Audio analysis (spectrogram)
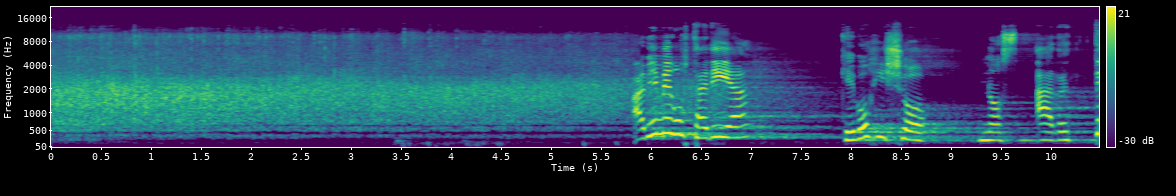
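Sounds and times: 
large crowd applauding: 0.0s - 6.1s
speech: 5.8s - 7.1s, 7.9s - 10.4s.

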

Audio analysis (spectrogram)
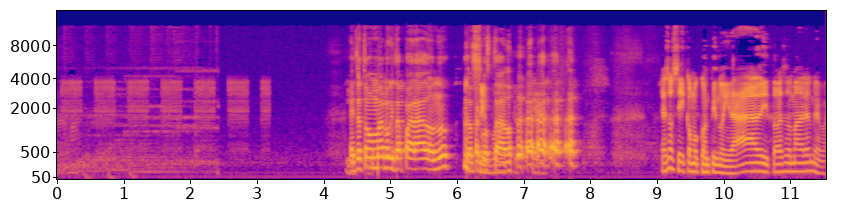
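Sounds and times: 
alarm beeping with short electronic tones: 0.0s - 3.2s
speech: 4.3s - 7.9s, 9.0s - 11.5s
laughter: 6.1s - 7.9s.

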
